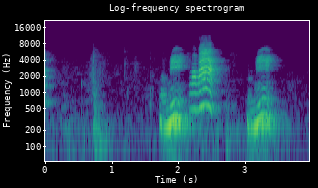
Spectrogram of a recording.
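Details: Pet parrot mimicking human words like "Mummy" and "Mitthu"; after quiet shuffling, a loud nasal phrase of three rising-falling syllables, then one more short syllable, in a quiet indoor setting.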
